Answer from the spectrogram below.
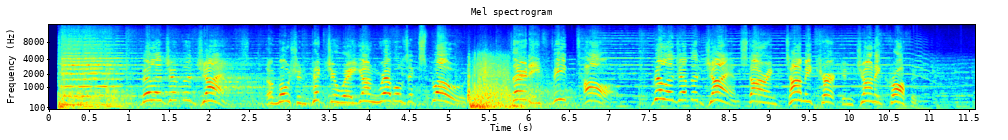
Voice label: radio ad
